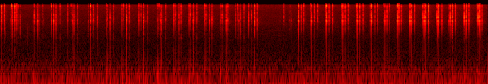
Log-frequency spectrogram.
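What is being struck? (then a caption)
Small chrome-finish plastic retro microphone with grille head. Long pink acrylic nails rapidly tap and scratch the hollow grille head and body of a small, silver, chrome-plated plastic mini retro microphone held upright on its stand. The result is a steady stream of sharp, dry, bright clicks with no ring, over a low hum and faint scratchy noise, with a short pause in the tapping midway.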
